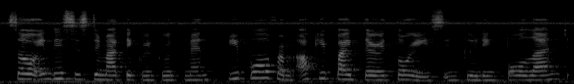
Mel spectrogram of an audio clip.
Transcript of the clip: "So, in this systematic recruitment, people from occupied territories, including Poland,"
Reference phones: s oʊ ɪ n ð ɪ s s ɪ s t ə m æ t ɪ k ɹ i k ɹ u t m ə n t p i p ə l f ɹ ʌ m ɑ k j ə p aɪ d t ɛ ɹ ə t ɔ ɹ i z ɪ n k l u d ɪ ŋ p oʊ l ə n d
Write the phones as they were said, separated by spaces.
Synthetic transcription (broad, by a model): s oʊ ɪ n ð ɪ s s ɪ s t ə m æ t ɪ k ɹ i k ɹ u t m ə n t p i p ə l f ɹ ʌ m ɑ k j ə p aɪ d t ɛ ɹ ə t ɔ ɹ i s ɪ n k l u d ɪ ŋ p oʊ l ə n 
